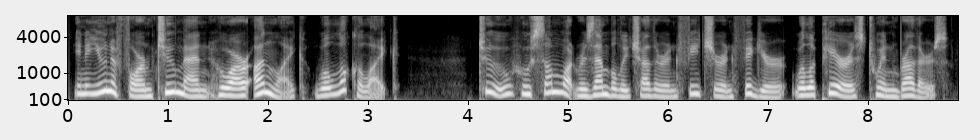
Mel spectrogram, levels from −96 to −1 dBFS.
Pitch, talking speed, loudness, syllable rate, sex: 210 Hz, 175 wpm, -15 LUFS, 5.7 syllables/s, female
